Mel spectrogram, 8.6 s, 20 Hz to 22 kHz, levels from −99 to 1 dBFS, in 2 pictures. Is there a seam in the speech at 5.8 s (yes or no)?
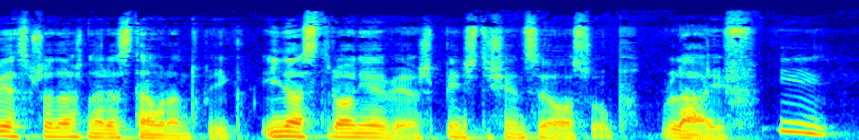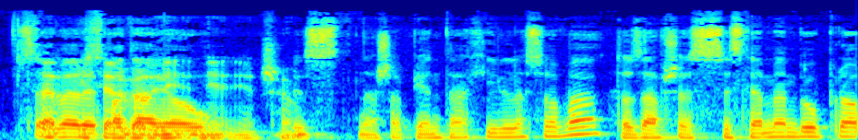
yes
